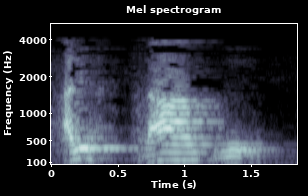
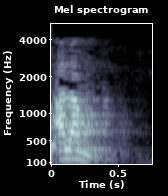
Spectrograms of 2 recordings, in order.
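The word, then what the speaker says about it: Alif Lam Mim (الم): Because they are pronounced separately. Alif Lam Mim. You can't pronounce it alam. You can't join them together. Although they are written together. Alif, Lam, Mim. Lam and Mim. They are joined together. But you can't read them joined together.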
